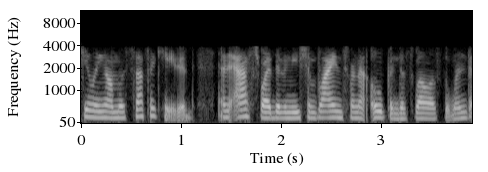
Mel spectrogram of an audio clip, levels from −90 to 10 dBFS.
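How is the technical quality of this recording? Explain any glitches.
The speech sounds muffled and thin throughout, with a buzzy, plainly synthetic edge. Nothing above about 3.8 kHz survives. This is the AMR narrowband mobile codec: 8 kHz sampling, a vocal-tract model rebuilt from few pulses, and a low mode, which fits a rate near 8 kbps.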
